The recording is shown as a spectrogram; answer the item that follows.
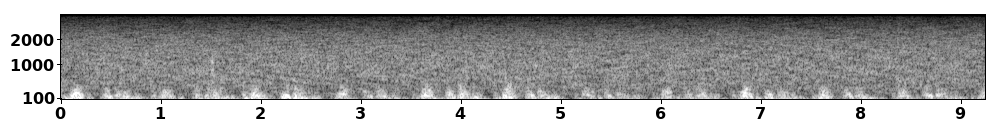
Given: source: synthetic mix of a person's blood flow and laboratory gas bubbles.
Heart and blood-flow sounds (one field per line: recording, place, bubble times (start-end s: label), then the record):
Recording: Doppler ultrasound of blood flow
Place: precordium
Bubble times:
4.29-4.53 s: bubbles
8.32-8.43 s: bubbles
8.50-8.63 s: bubbles
From the record:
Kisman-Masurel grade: 121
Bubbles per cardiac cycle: 1 to 2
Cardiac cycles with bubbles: 10 to 50%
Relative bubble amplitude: barely perceptible (0.100 to 0.250)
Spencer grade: 2 (many but less than half of the cardiac periods contain bubble signals, singularly or in groups)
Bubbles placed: anywhere in the cardiac cycle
